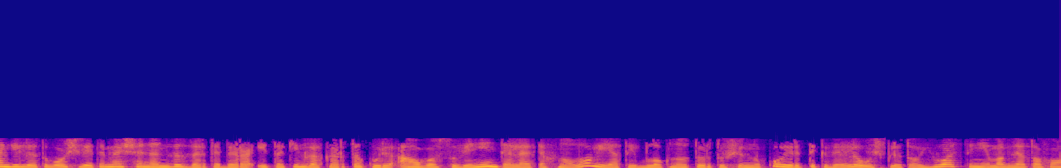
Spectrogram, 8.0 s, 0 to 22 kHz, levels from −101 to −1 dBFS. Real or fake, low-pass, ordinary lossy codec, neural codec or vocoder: real; 7.2 kHz; AAC, 16 kbps; none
